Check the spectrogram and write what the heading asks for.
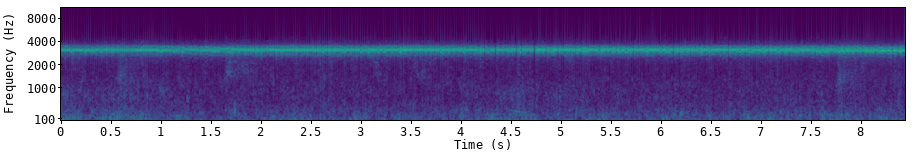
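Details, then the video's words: At Singapore Botanic Gardens, a cricket gives a steady, high, ringing trill that carries on without a break. "Cricket Making Sound at Singapore Botanic Gardens"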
